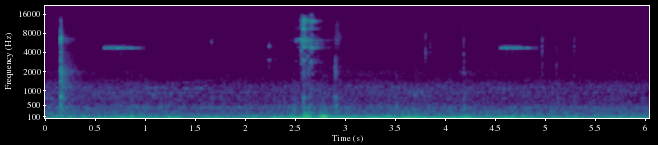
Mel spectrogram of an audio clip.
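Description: Small sharp clicks and snaps as an opened iPhone is handled and its display assembly is pressed shut into the frame, with a loud cluster of clicks about two and a half seconds in. Two brief high squeaks come between the clicks.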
